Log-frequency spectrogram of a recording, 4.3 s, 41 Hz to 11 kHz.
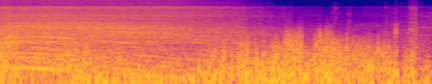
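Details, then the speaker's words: Mercedes-Benz at idle, engine not fully warm at 60 °C: loud, busy mechanical clatter, more than normal; owner suspects an internal bearing, balance shaft or timing chain issue, or belt drive friction; excessive engine noise. "it's not fully warmed up uh 60 degrees celsius so was a 120 fahrenheit so it's by no means warmed up but i think this engine's still making too much noise"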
